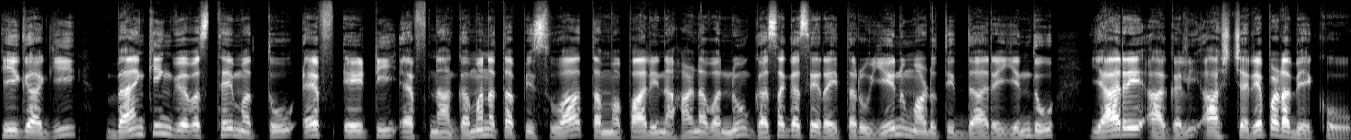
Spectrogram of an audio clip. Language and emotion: Kannada, neutral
